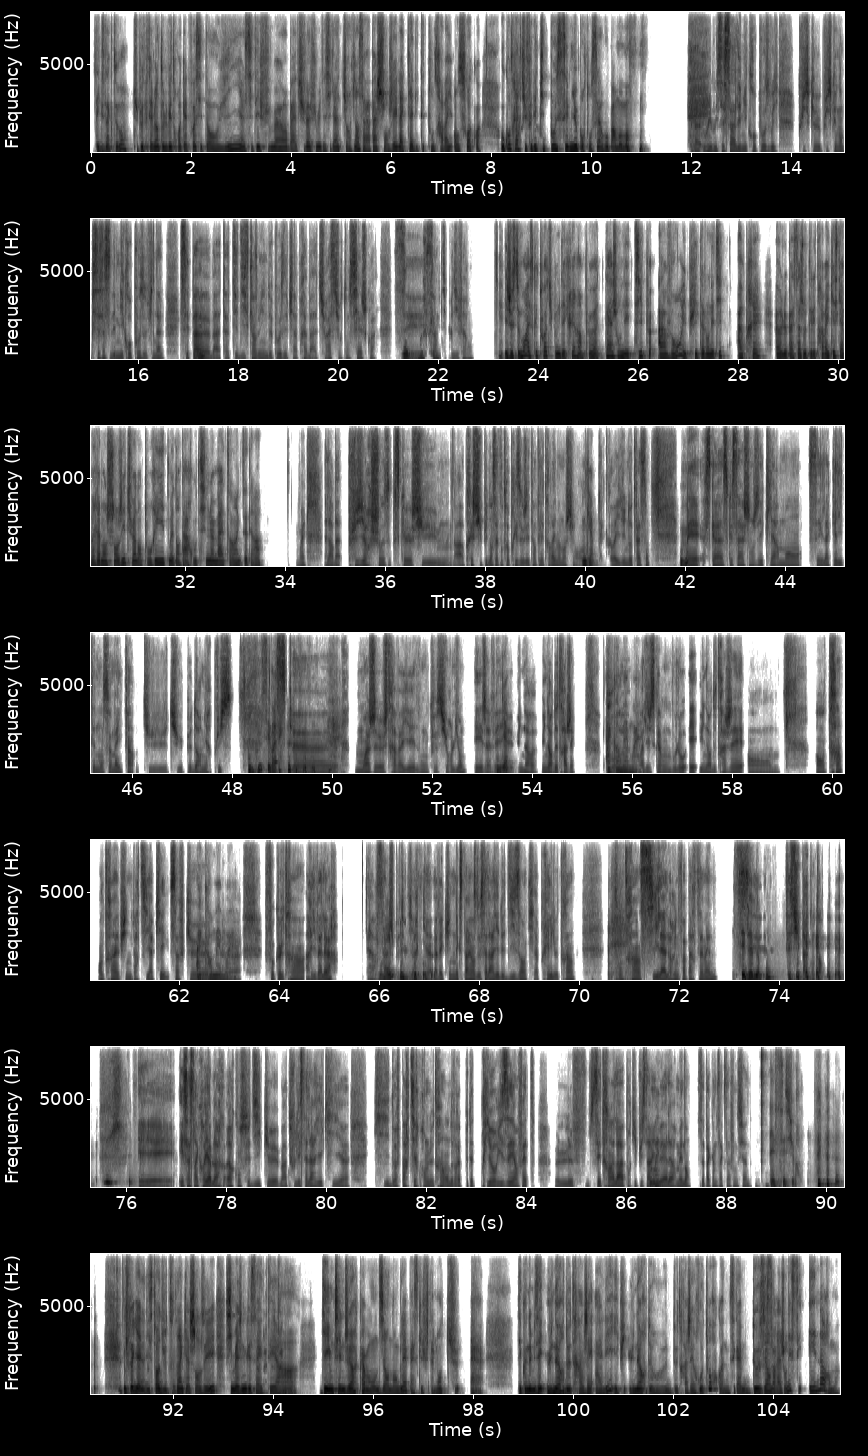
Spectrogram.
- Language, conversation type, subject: French, podcast, Comment le télétravail a-t-il changé ta vie professionnelle ?
- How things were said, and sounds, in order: chuckle; laughing while speaking: "Oui, c'est vrai"; drawn out: "que"; laugh; laugh; tapping; laugh; in English: "game changer"; stressed: "deux"; stressed: "énorme"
